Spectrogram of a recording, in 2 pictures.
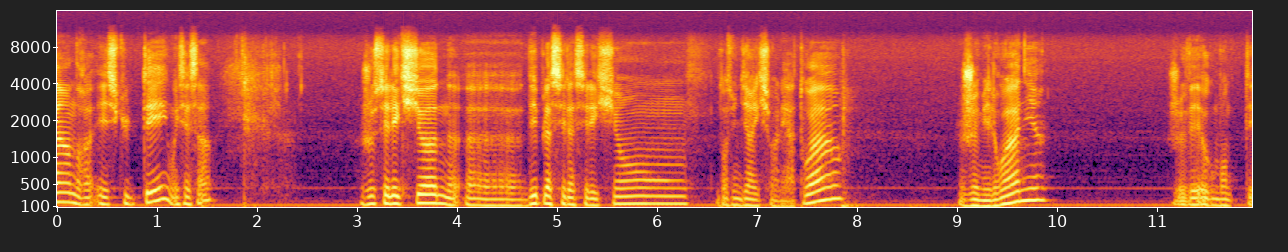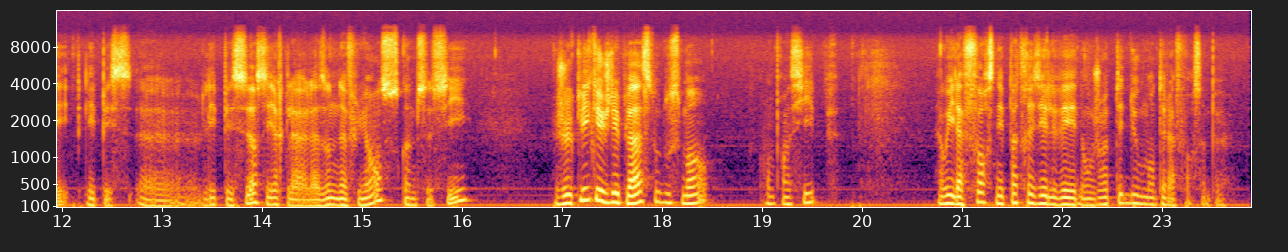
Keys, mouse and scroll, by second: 6.8 click, 8.0 KP_Subtract, 9.4 click, 11.8 click, 13.9 click, 17.0-20.2 drag, 22.9 click.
